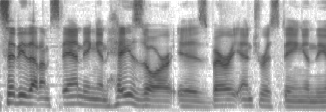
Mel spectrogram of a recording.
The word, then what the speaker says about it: Hazor: In Hebrew, the name is pronounced Hatsor, while in English, it's pronounced Hazor.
